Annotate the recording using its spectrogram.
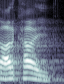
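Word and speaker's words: archive: তারপরে আর্কিটেক্ট, লক্ষ্য করো আর্কিটেক্ট, স্থপতি বা নির্মাতা, আর্কিটেক্ট, এখানে লক্ষ্য করো সিএইচ এর উচ্চারণটা কি হয়েছে ক এর মতো হয়েছে। এরপরে দেখো যে আর্কাইভ, সংরক্ষণাগার।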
